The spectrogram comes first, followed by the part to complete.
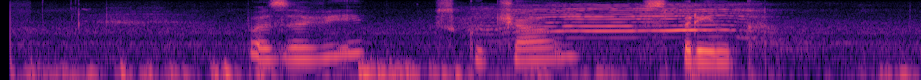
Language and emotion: Russian, sad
